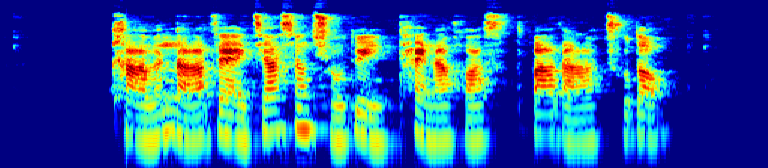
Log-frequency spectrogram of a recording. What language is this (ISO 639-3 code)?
zho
